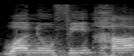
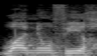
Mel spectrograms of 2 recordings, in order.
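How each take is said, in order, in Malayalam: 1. വായ തുറന്ന് പറയുന്നു, ശബ്ദം നേരിയതാണ്. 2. വായ വട്ടത്തിൽ പിടിച്ച് പറയുന്നു, ശബ്ദം ഘനമാണ്. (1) "ഓപ്പൺ ചെയ്ത് പറയാതെ" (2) "വായ മൂടിയിട്ട് തന്നെ പറയണം"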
